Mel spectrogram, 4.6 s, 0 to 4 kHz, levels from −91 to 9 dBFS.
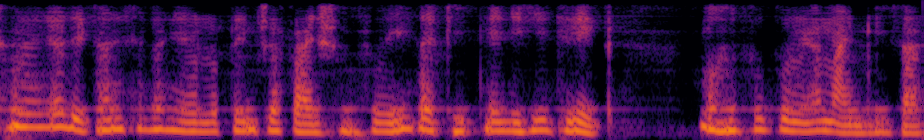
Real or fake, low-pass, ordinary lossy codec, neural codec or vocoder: fake; 3.6 kHz; none; codec, 24 kHz, 1 kbps, SNAC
